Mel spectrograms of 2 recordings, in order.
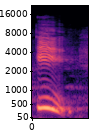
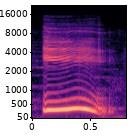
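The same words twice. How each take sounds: First: ई cut off quickly, short vowel; short clipped ई. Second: ई stretched out, long vowel; long drawn ई. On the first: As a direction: say ई in one quick jerk. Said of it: "झटके से बोलना होता है". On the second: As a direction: pull the ई out long. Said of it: "खींच के बोलते हैं". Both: Shown as a demonstration.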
